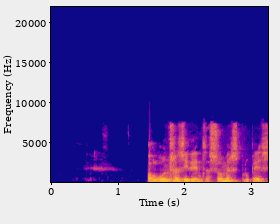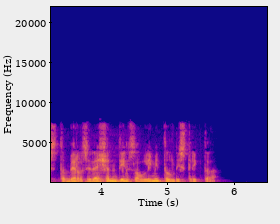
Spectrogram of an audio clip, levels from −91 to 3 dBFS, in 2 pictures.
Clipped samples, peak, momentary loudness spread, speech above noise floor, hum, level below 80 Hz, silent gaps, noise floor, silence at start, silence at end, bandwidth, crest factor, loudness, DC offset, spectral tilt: under 0.1%; 0 dBFS; 14 LU; over 74 dB; none; -52 dBFS; none; under -90 dBFS; 1.45 s; 0.8 s; 7.8 kHz; 18 dB; -17 LUFS; under 0.1%; -6 dB/octave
